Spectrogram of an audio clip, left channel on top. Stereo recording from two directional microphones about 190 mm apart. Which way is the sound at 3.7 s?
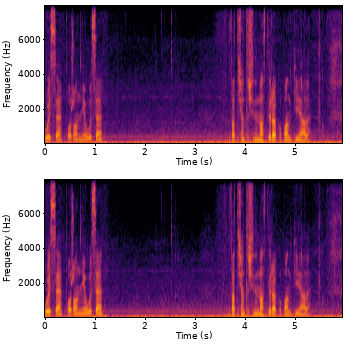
25° right (ahead or behind).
